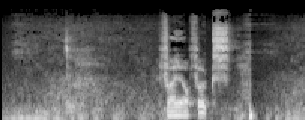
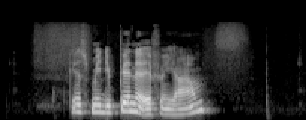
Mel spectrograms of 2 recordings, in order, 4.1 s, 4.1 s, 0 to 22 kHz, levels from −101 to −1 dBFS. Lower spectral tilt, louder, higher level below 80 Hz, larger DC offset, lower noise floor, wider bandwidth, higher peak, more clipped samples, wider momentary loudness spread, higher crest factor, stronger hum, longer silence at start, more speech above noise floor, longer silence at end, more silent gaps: second, -3.5 dB/octave vs -6 dB/octave; first, -16 LUFS vs -25 LUFS; first, -32 dBFS vs -84 dBFS; neither; second, -41 dBFS vs -77 dBFS; first, 16 kHz vs 10.5 kHz; first, 0 dBFS vs -8 dBFS; neither; first, 22 LU vs 13 LU; about the same, 20 dB vs 20 dB; neither; second, 0.05 s vs 0.95 s; second, 26 dB vs 52 dB; second, 0 s vs 1.3 s; neither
